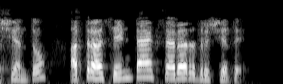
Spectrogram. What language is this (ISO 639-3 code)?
san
